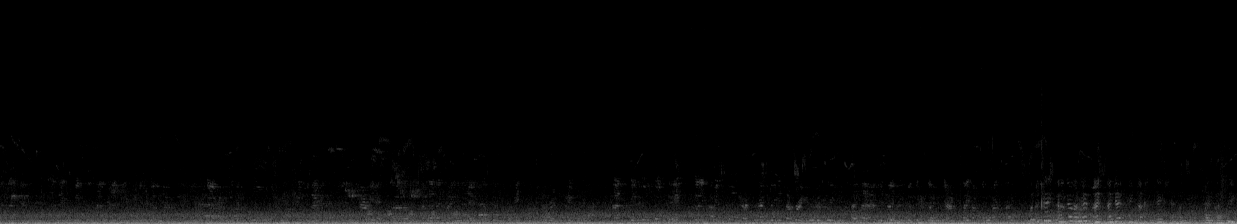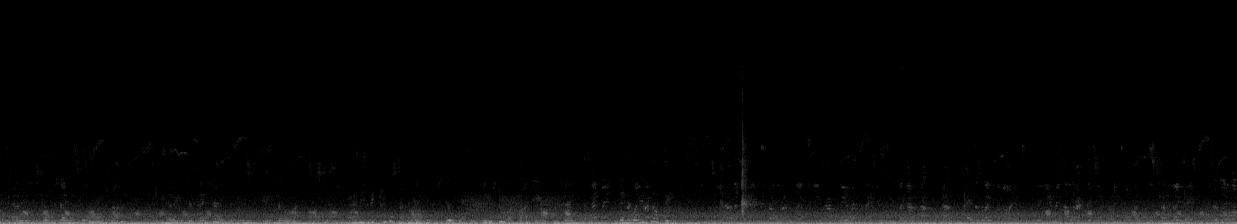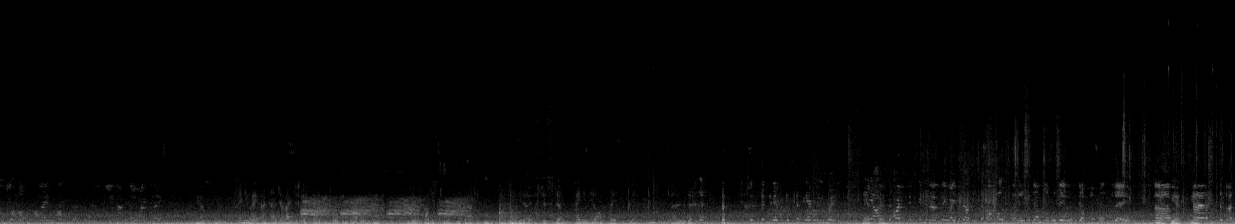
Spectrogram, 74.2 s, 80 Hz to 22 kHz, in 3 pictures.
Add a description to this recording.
MixPre 6 II with 2 Sennheiser MKH 8020s. The microphones are in a 180 degree configuration and placed on the floor to maximise reflected sound capture.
